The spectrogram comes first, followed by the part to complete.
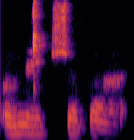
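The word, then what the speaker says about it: Oneg Shabbat: of what we call what we would say in modern hebrew onik shabbat uh which of course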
